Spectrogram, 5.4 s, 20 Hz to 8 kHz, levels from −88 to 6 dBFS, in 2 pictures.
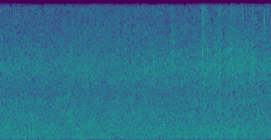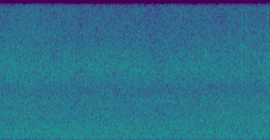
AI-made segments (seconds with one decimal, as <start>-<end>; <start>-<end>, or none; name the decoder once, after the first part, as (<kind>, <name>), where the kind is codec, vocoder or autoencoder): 0.6-1.2 (vocoder, HiFi-GAN)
